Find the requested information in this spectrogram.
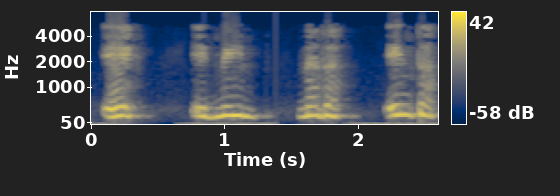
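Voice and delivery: a stern father who can't believe his ears; shocked father. A narrator's reading.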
